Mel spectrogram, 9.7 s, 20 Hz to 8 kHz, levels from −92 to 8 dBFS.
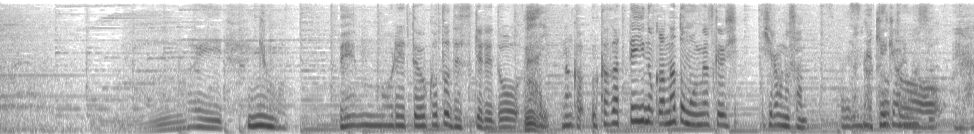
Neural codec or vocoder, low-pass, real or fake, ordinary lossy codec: none; 7.2 kHz; real; none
